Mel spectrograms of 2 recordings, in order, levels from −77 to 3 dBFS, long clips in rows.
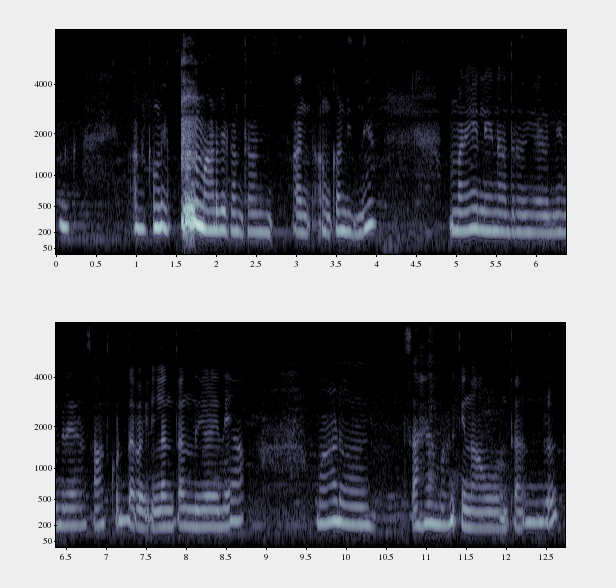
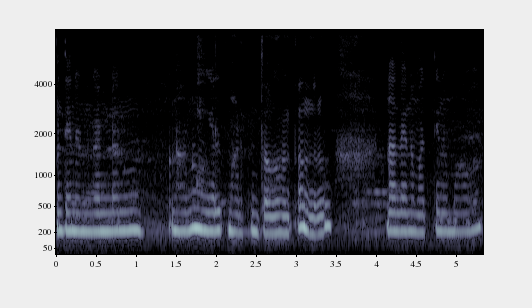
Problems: background sounds at intervals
